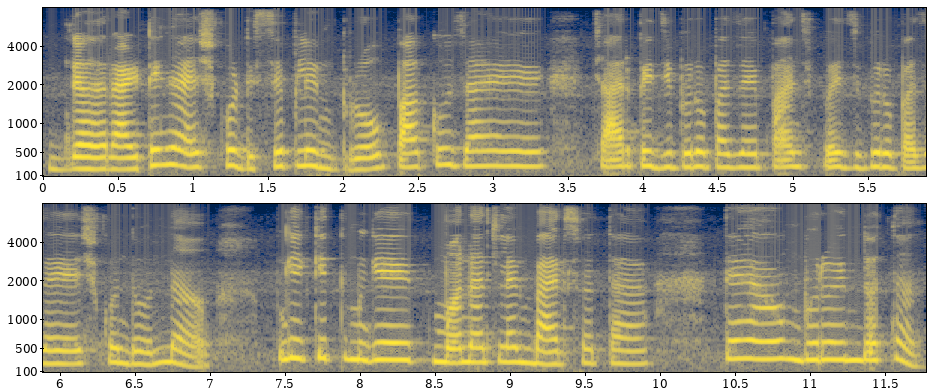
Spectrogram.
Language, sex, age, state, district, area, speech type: Goan Konkani, female, 18-30, Goa, Salcete, rural, spontaneous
